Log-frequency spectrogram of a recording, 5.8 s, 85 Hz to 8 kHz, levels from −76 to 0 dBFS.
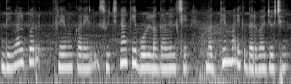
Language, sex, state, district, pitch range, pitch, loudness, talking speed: Gujarati, female, Gujarat, Valsad, 205-260 Hz, 210 Hz, -14 LUFS, 135 wpm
